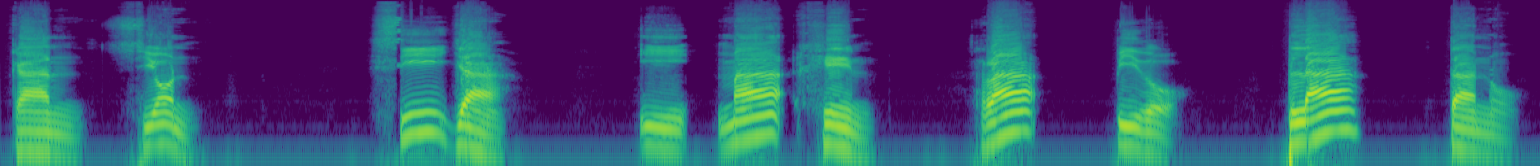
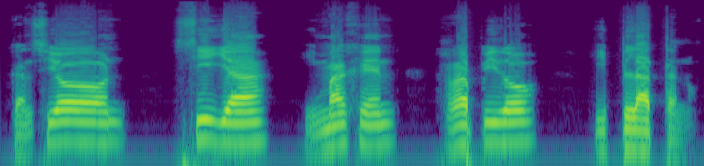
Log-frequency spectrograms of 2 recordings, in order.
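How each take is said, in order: First: "canción", "silla", "imagen", "rápido", "plátano" said slowly, syllable by syllable; split into syllables. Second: Said in the usual way. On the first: Shown as a demonstration. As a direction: break each word into separate syllables with pauses between them. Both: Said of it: "vamos a separarlas en sílaba".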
